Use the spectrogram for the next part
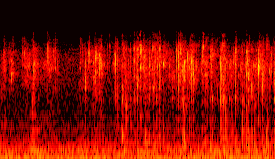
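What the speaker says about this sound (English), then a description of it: "When the water is enough, the water will be come out from the water overflow hose." Water flows steadily out of the overflow hose of an OPT SHR hair removal machine, a soft continuous trickle and splash with small drips, close by and fairly quiet, with no talking.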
